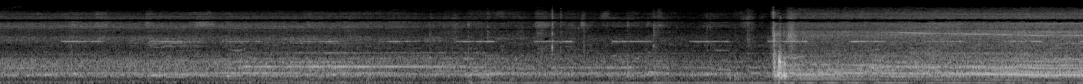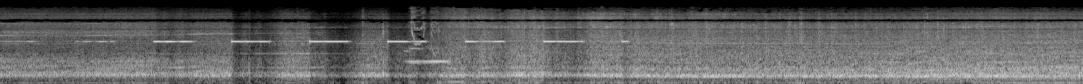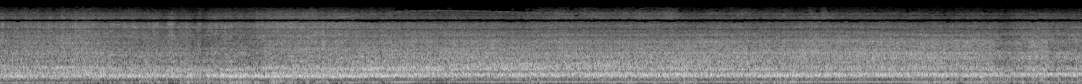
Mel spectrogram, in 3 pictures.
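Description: Reversing alarm beeping at an even rate over a combine harvester's running engine. A sharp knock comes about a quarter of the way in. After that the Claas Tucano's engine and machinery grow louder, the beeping stops about halfway, and the machine runs steadily as it moves off.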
